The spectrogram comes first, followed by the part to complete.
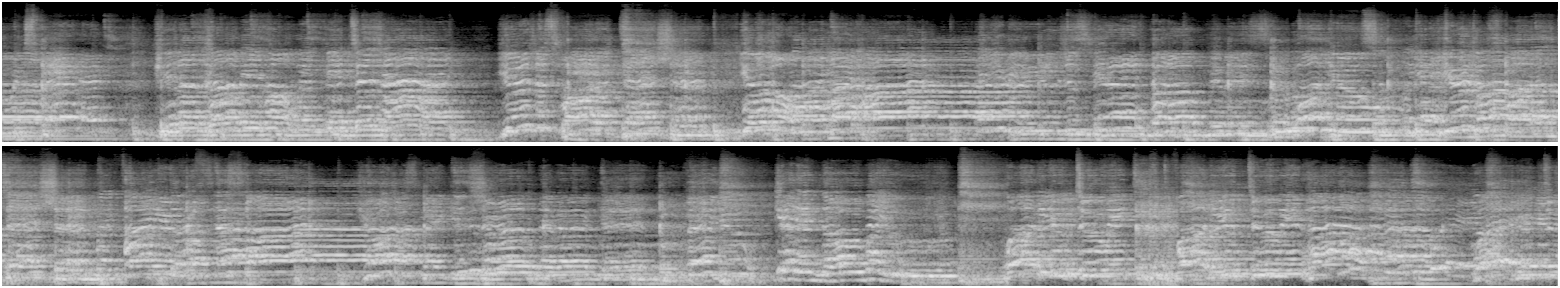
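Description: Mixed-voice a cappella group singing an upbeat pop cover, several voice parts in harmony with no instruments, and a steady beat from vocal percussion.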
